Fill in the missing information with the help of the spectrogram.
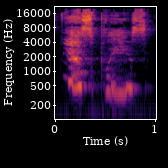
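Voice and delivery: small, high, tearful acceptance; sniffly. A narrator's reading. Sad wolf accepts tea, sniffly. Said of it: "he sniffed".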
